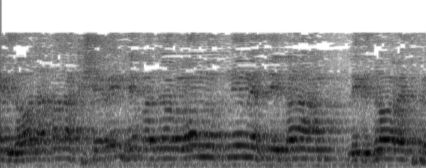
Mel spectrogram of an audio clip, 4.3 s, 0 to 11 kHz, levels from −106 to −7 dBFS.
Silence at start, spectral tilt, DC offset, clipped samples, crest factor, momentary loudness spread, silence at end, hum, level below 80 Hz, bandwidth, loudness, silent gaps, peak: 0 s; -11 dB/octave; under 0.1%; under 0.1%; 14 dB; 7 LU; 0 s; none; -46 dBFS; 5.8 kHz; -17 LUFS; none; -2 dBFS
